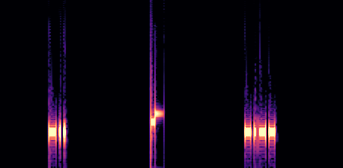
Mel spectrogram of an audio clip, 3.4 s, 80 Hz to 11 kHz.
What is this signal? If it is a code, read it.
Morse code, heard as a keyed tone, about 50 wpm, 700 Hz. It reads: D Y
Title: Single Letter-Number 50wpm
